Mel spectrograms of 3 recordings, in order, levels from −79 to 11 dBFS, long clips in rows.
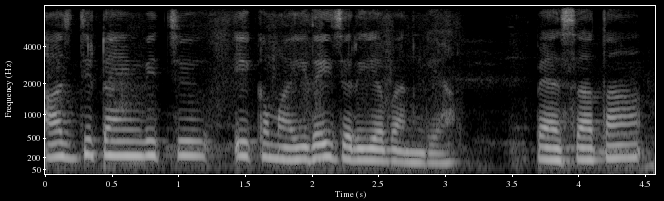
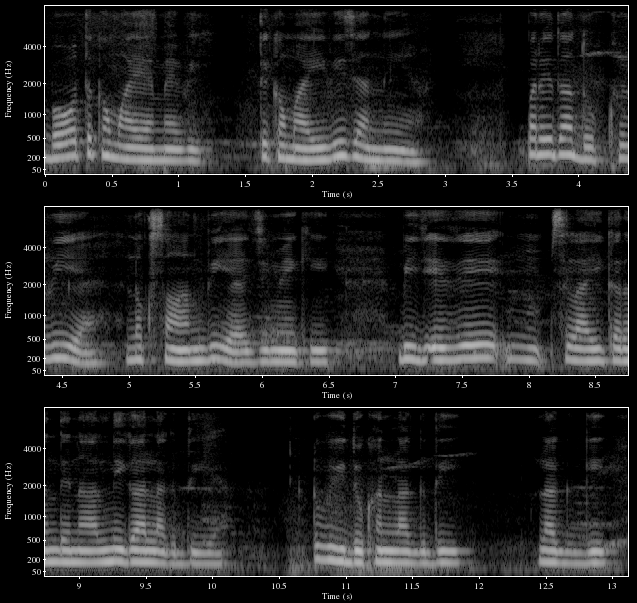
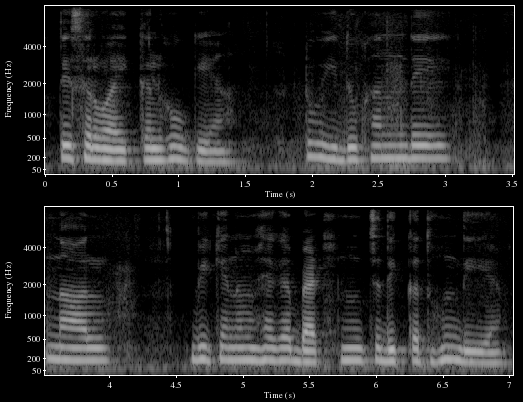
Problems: constant background noise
